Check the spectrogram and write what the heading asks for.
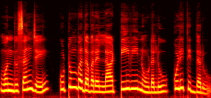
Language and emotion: Kannada, neutral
